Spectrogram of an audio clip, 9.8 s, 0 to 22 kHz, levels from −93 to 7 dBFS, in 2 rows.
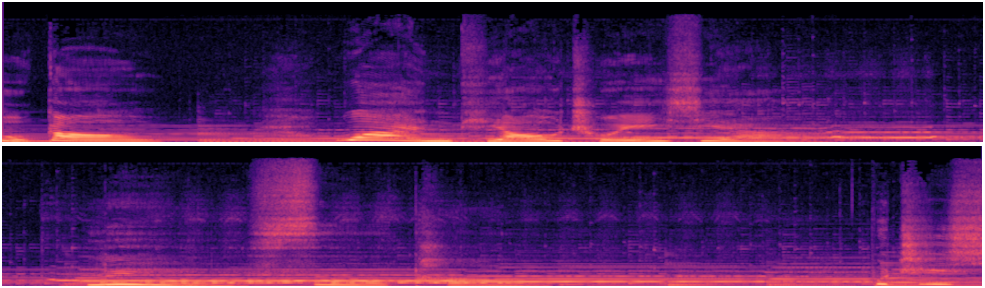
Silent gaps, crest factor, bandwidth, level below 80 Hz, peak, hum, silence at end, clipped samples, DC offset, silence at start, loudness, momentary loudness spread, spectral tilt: none; 18 dB; 20 kHz; -54 dBFS; 0 dBFS; 50 Hz at -55 dBFS; 0 s; under 0.1%; under 0.1%; 0 s; -18 LUFS; 16 LU; -4.5 dB/octave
